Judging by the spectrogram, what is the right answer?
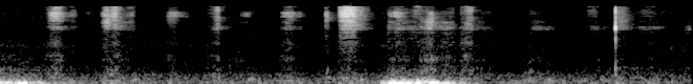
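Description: Pen or chalk scratching out the statement of a circle geometry theorem about arcs and angles, in short scratchy bursts of strokes, fairly faint, with no voices.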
